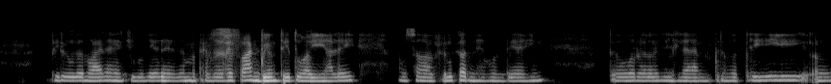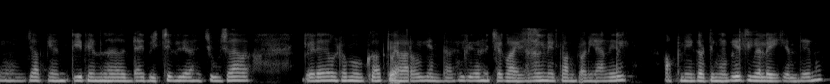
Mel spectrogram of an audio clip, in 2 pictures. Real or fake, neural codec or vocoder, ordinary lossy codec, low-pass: fake; codec, 24 kHz, 1.5 kbps, HILCodec; none; 5.4 kHz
